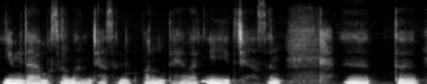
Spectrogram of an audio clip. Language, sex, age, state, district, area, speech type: Kashmiri, female, 30-45, Jammu and Kashmir, Shopian, rural, spontaneous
